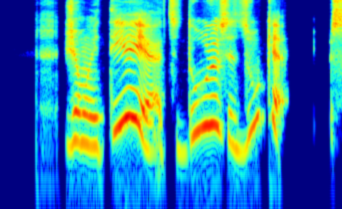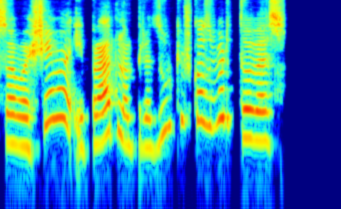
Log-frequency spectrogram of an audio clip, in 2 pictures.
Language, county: Lithuanian, Vilnius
